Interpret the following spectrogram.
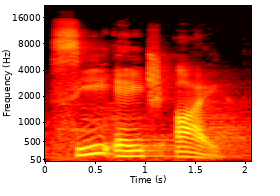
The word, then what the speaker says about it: chi: This other symbol right here is an X, and that is called in Greek a chi. C-H-I, chi.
